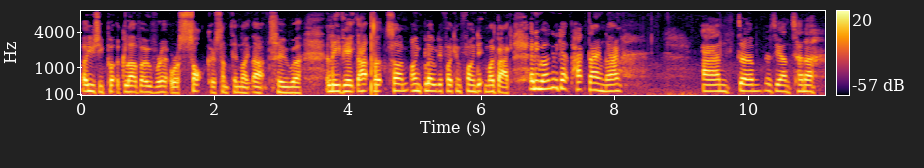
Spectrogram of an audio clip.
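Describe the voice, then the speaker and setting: A British man with a notably high voice and a very soft, mellow tone. He chats casually outdoors, easygoing and colloquial, like someone talking through his hobby. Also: steady tone, fairly quick, no echo. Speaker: vlogger and CB radio operator. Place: outdoors on a grassy hilltop.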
